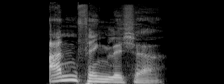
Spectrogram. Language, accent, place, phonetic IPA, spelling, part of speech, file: German, Germany, Berlin, [ˈanfɛŋlɪçɐ], anfänglicher, adjective, De-anfänglicher.ogg
- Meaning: inflection of anfänglich: 1. strong/mixed nominative masculine singular 2. strong genitive/dative feminine singular 3. strong genitive plural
